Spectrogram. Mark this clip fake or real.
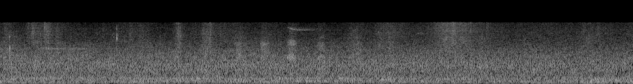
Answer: fake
